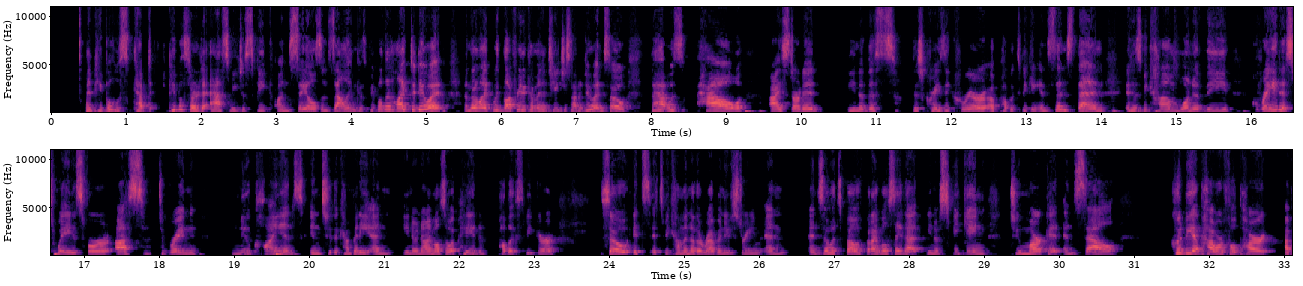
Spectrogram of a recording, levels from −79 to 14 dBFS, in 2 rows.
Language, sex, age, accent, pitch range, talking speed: English, female, 30-49, American, 190-260 Hz, 205 wpm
